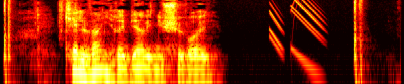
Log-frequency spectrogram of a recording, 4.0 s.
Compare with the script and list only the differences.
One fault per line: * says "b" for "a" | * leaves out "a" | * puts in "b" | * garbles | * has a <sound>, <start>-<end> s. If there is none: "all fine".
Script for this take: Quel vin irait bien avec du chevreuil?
* has a chirp, 2.7-3.3 s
